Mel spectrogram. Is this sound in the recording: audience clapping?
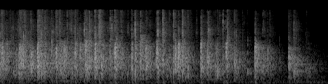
yes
